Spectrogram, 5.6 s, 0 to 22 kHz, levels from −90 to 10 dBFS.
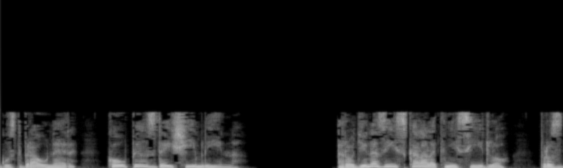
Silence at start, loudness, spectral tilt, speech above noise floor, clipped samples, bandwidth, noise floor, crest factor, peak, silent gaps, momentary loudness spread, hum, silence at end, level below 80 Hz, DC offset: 0 s; -18 LUFS; -5.5 dB/octave; over 73 dB; under 0.1%; 7.6 kHz; under -90 dBFS; 12 dB; -6 dBFS; 2.58-3.32 s; 12 LU; none; 0 s; -52 dBFS; under 0.1%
